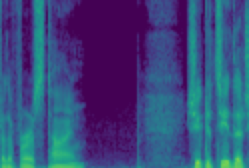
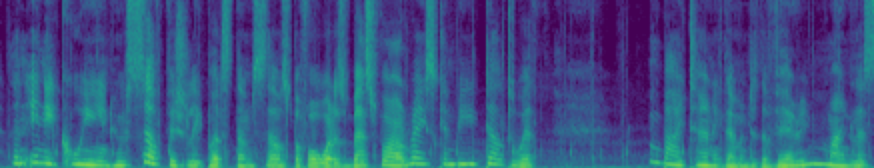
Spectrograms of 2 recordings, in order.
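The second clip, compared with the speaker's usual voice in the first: measured, cold queen explaining her plan; a hint of a ruthless ruler justifying herself; lightly voiced scheming queen; cold changeling queen; 9 semitones higher than usual. Crudellis speaks as queen.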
